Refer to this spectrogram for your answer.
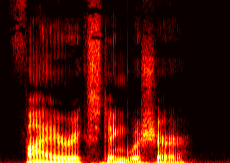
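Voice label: "fire extinguisher", American English; gcompris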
